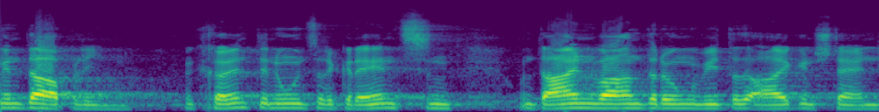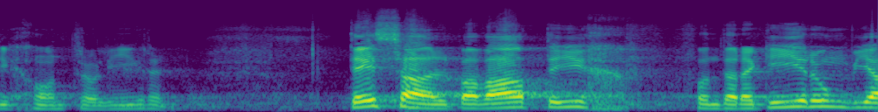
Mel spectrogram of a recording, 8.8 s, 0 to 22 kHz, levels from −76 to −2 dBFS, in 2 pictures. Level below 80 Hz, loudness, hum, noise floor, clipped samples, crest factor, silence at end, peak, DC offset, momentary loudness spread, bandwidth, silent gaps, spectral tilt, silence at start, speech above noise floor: -64 dBFS; -15 LUFS; none; -44 dBFS; under 0.1%; 16 dB; 0 s; 0 dBFS; under 0.1%; 19 LU; 12.5 kHz; none; -5 dB/octave; 0 s; 30 dB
